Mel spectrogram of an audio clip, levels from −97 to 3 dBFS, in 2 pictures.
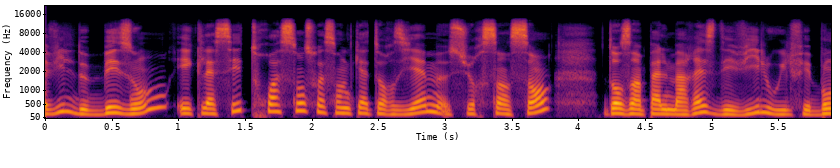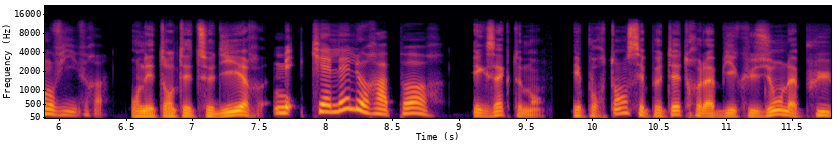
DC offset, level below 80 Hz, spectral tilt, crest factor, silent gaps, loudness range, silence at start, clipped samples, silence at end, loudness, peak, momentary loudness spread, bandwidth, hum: under 0.1%; -46 dBFS; -5 dB/octave; 18 dB; 9.69-9.83 s; 2 LU; 0 s; under 0.1%; 0 s; -23 LUFS; -6 dBFS; 8 LU; 13.5 kHz; none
